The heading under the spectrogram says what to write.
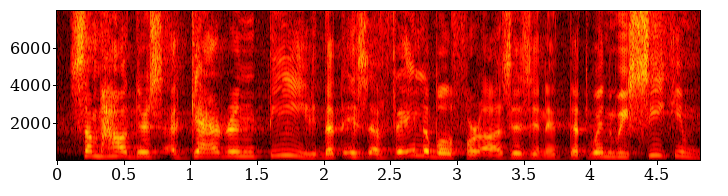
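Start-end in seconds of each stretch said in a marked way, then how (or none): none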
